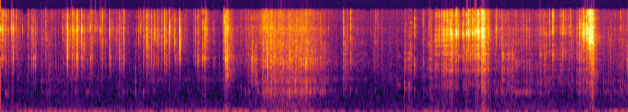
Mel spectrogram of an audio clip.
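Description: A solid rectangular bar of dried green soap with a grid-scored surface, held in a hand with long nails, is carved with a metal utility-knife blade that shaves off crunchy crumbs. Bright, dry scraping and crinkly tearing sounds come in bursts, with a few sharper cracks as pieces break away.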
